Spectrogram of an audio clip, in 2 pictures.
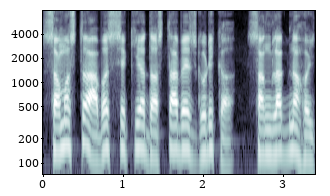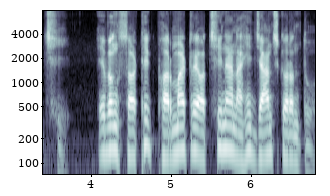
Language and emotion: Odia, neutral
